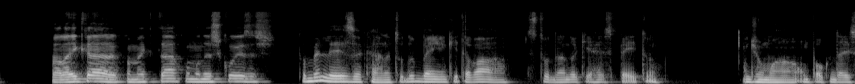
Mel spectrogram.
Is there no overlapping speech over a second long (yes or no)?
yes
